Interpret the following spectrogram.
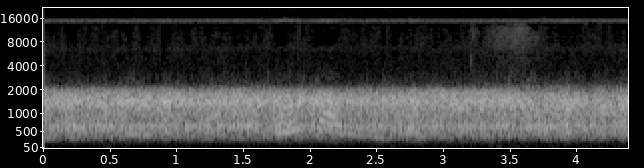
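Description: Shortwave receiver in upper sideband on 11253 kHz giving steady static hiss, held to a narrow voice-band range, with the faint voice of a UK military Volmet aviation weather broadcast barely rising out of the noise.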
